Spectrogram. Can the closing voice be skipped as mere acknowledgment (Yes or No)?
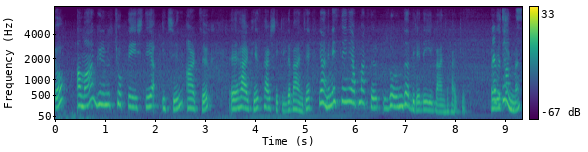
No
